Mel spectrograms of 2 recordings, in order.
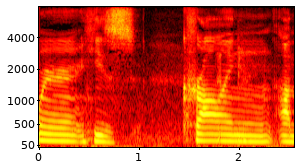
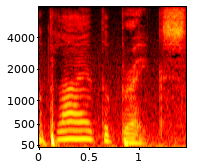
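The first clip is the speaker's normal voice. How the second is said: put-on prim, stuffy British man voice, pitched up; 6 semitones higher than usual. Recounting a driving school bit they liked, quoting him: stuffy British man voice. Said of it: "this stuffy British man is like".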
